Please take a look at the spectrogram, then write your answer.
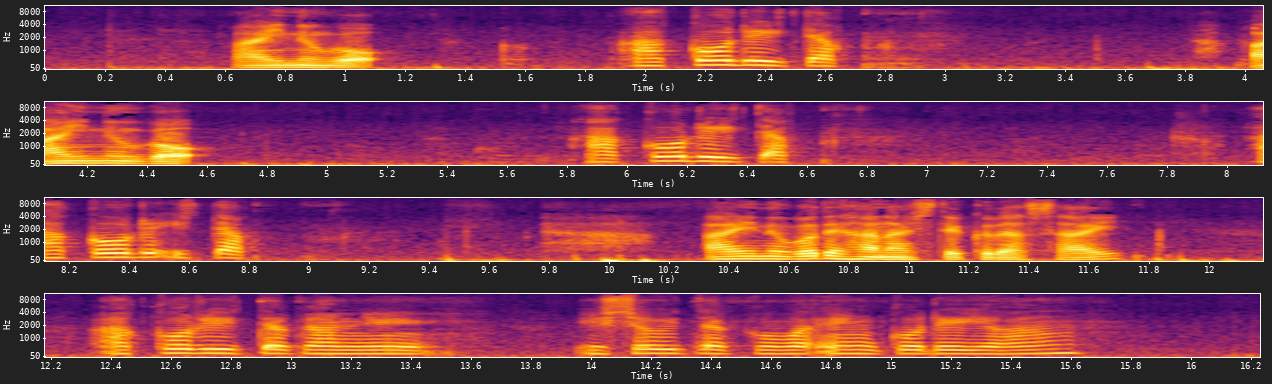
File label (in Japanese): あいぬご, Ainu; mukawa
